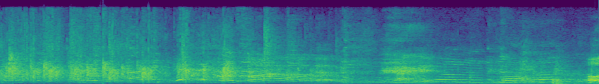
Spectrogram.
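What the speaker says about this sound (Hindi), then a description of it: "एक बार ठोको ताली।" A comedy show audience breaks into loud, sustained applause, dense clapping filling the hall with a few chuckles and voices mixed in.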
